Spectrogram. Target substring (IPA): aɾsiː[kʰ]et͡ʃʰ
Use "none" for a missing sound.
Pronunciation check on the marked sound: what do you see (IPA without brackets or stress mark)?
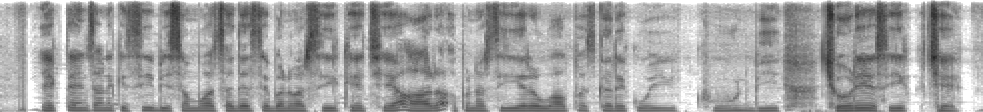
kʰ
